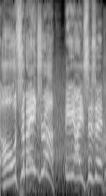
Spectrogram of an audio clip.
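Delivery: high, loud goal yell; celebrating a goal; excited shout. Real, not acted. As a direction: scream the scorer's name.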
